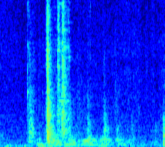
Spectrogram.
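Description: A few short clicks and light scrapes of a screwdriver bit seating in and turning a Phillips screw in a stainless steel sheet-metal panel, in the first second, then quieter handling.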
